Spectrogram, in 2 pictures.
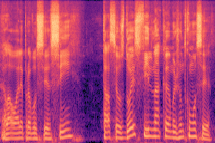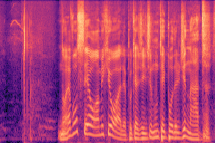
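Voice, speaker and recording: A middle-aged pastor from Brazil preaches in a high, lively voice. He acts out the lines he quotes and has the congregation repeat after him. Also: normal speed, vocal fry. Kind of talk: sermon.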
